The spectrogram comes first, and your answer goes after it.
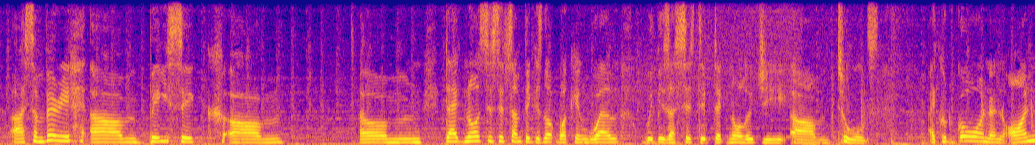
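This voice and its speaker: A woman from Uganda, speaking as a panelist in a thoughtful, unhurried way with many ums and uhs. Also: medium pitch. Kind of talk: panel discussion answer.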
